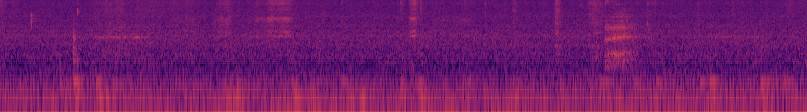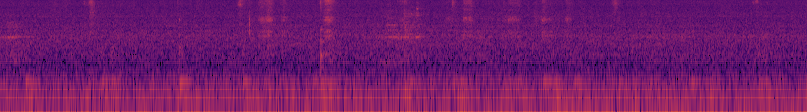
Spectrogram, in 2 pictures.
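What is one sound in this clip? Hands rub and handle a small clay figure.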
